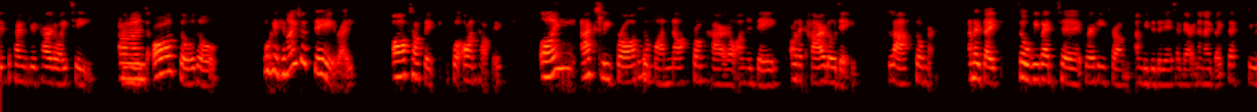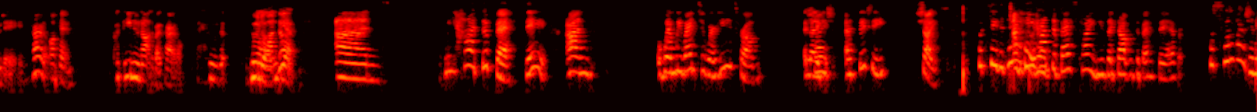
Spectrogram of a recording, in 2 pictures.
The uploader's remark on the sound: Please bear with our sound - we promise it gets better as the episodes go on.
